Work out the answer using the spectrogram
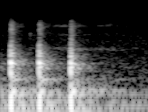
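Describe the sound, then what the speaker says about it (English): Three quick, evenly spaced knocks on a hallway door, close and firm, then quiet with no one speaking. "Jimmy knocked."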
